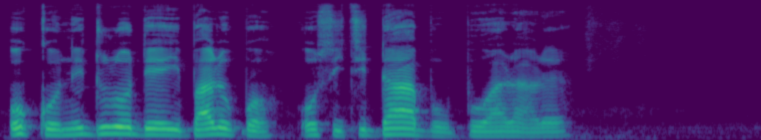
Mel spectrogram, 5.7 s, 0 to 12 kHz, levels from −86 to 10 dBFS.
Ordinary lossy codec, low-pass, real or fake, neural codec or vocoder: none; 10.8 kHz; real; none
